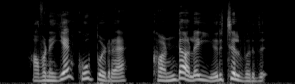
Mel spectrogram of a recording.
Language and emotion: Tamil, angry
